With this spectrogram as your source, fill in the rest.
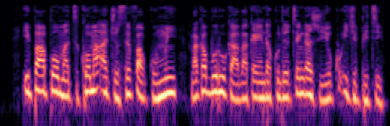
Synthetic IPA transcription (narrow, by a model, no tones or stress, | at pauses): ipapo̞mad͡ziko̞maːd͡ʒo̞se̞faɡʱumwi | ʋakaɓuɾukaʋakae̞ndakundo̞te̞ŋɡaʐijokuid͡ʒipiːti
